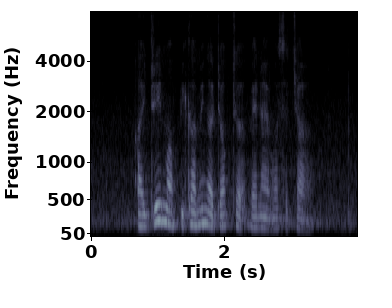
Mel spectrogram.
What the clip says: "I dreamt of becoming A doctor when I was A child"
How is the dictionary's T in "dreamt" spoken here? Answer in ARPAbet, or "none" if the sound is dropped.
none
